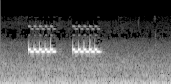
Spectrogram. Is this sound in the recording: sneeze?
no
